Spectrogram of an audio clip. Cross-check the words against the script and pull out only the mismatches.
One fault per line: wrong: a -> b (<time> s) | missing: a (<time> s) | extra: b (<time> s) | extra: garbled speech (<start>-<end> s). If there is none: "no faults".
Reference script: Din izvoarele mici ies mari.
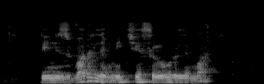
extra: râurile (1.5 s)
